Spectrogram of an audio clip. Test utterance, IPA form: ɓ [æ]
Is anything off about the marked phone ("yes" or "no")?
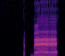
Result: no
